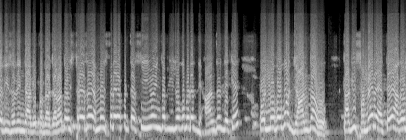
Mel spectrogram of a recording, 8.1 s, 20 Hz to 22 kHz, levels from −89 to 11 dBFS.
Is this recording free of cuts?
yes; 0 cuts

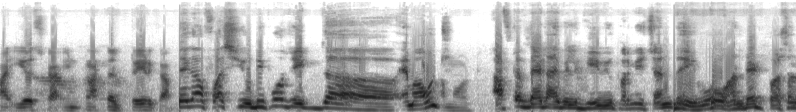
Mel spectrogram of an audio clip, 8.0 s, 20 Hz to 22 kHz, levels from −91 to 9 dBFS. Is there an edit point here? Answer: yes; 2 cuts; at 1.8 s, 6.7 s

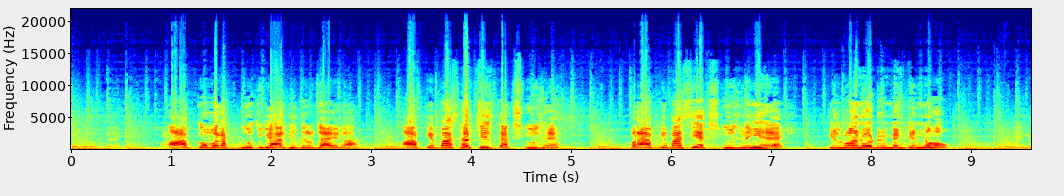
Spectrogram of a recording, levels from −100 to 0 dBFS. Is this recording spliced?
no; 0 cuts

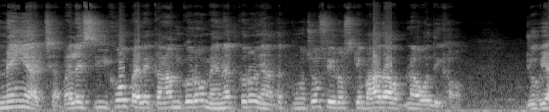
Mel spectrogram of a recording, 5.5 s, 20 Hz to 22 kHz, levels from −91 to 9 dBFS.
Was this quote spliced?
no; 0 cuts

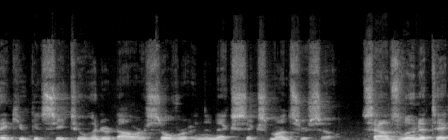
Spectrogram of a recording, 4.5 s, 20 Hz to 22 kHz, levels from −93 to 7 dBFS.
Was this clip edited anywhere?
no; 0 cuts

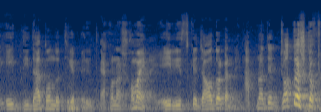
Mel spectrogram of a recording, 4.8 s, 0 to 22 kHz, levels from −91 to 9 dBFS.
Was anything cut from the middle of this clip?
yes; 2 cuts; at 1.5 s, 3.6 s

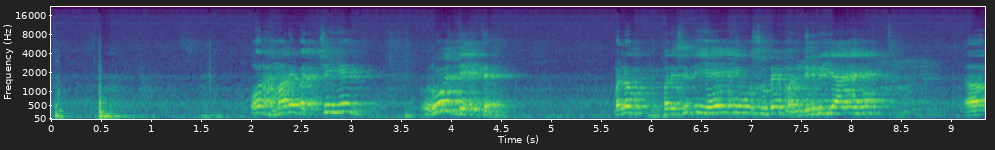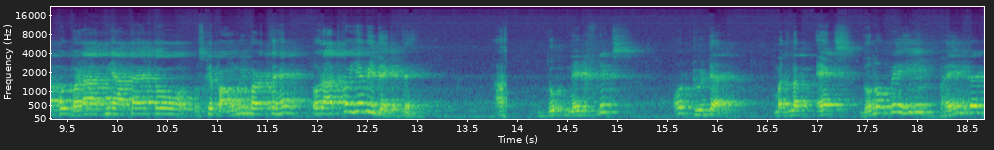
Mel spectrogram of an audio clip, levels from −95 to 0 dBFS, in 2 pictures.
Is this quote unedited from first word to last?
no; 1 cut; at 13.9 s

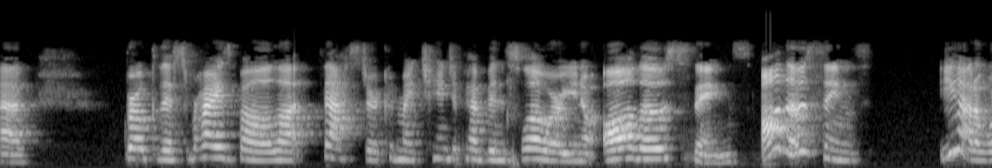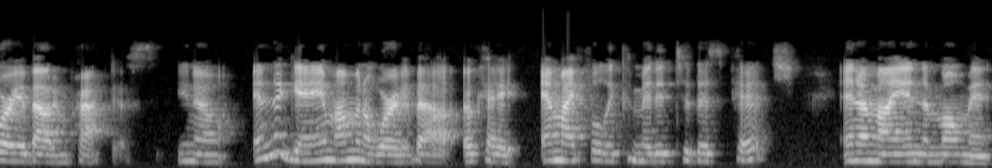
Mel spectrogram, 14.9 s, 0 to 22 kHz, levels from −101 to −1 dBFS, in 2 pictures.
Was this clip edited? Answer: no; 0 cuts

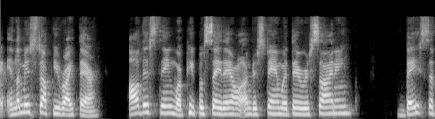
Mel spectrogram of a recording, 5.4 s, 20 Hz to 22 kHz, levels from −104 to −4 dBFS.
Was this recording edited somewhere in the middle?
no; 0 cuts

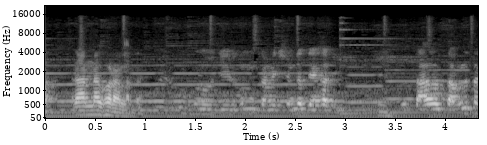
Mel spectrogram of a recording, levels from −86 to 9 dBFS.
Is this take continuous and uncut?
no; 1 cut; at 1.3 s

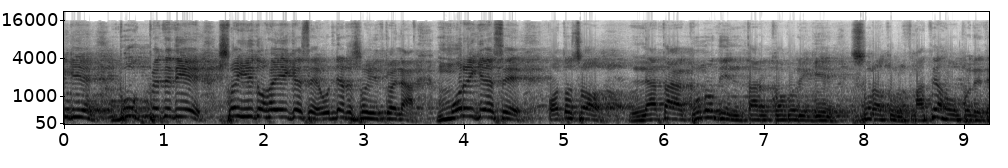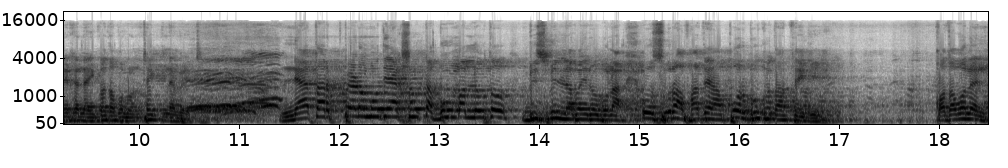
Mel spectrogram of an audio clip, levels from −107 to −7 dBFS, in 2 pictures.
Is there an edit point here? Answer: no; 0 cuts

